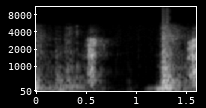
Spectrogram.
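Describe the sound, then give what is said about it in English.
Two heavy, booming thuds against an apartment door, spaced about a second apart with a short silence between them, loud as the door is rammed to break it down. “Come on, we'll break it down.”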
